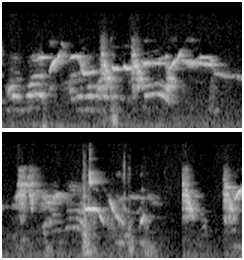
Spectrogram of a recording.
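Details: Oriental magpie-robin song meant to excite other magpie-robins. A dense, quieter stream of tangled whistled and chattering phrases, some lower and mellower, broken by sharp clicks and two short silent gaps near the end.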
